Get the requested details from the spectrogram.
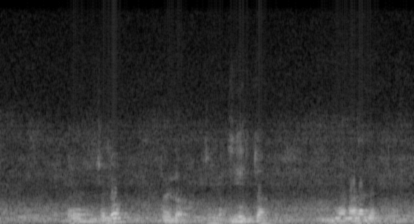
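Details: Patient with aphasia during a naming task, showing word deformation and substitution (literal and verbal paraphasia); paraphasia.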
